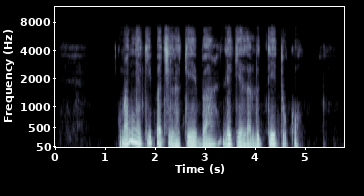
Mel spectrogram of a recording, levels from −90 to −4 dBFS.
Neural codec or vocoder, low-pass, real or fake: codec, 16 kHz, 4.8 kbps, FACodec; 7.2 kHz; fake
